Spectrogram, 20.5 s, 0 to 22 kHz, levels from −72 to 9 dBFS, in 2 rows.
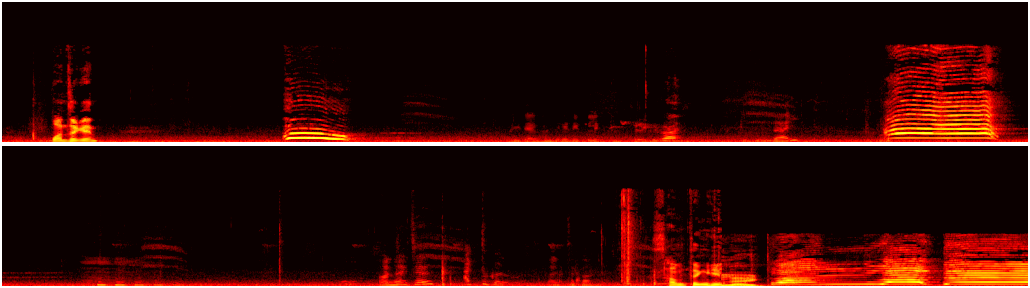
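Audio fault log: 17.45–20.52 s, section at the wrong speed: the closing stretch was likely played out against the wrong clock and runs at 0.522 times its recorded speed, so the sound drags to about half pace and drops roughly ten semitones, turning deep and slow.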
